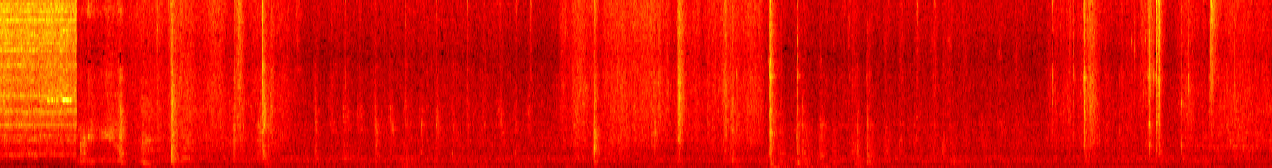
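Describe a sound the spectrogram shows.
Metal parts clink and click as a lathe chuck is fitted by hand.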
